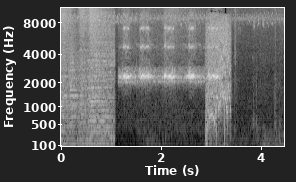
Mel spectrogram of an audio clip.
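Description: Background music stops abruptly about a second in, and crickets take over, chirping in a steady high pulse about twice a second. A short louder noise comes near the end, then near silence.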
